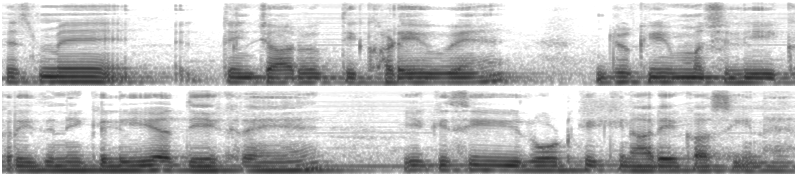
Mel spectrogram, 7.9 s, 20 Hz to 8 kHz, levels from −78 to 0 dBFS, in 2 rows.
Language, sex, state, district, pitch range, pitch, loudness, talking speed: Hindi, male, Uttar Pradesh, Jalaun, 110-120 Hz, 115 Hz, -21 LUFS, 180 wpm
